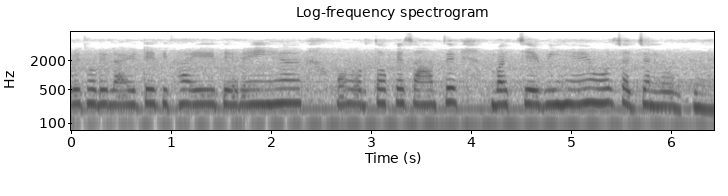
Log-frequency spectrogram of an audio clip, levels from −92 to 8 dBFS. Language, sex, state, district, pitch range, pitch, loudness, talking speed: Kumaoni, female, Uttarakhand, Uttarkashi, 240-255 Hz, 245 Hz, -28 LUFS, 170 wpm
